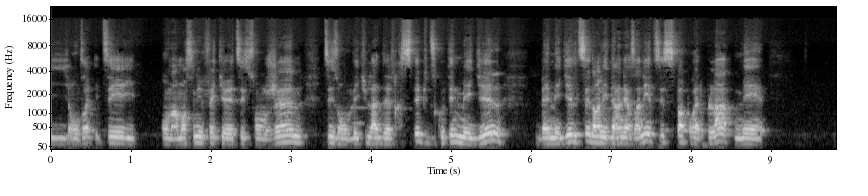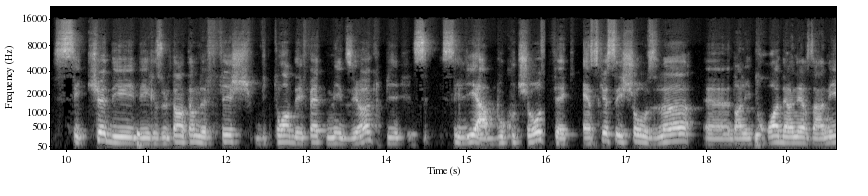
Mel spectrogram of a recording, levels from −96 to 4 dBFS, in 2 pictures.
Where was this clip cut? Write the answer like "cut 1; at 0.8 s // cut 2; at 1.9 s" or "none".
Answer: cut 1; at 16.0 s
